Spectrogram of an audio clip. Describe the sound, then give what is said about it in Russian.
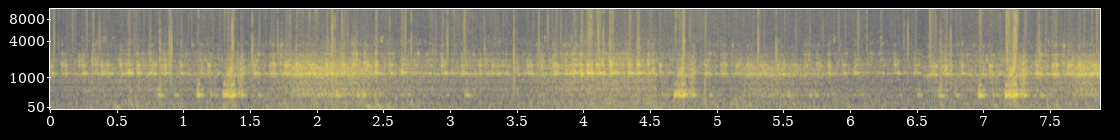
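Short, low grunting pulses from a rockling fish recorded underwater in an aquarium, a few scattered bursts over a steady watery hiss and hum, moderately loud with no voices. “Морской налим издает урчание.”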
